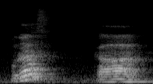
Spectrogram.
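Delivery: पुरस्कार drawn out syllable by syllable; slow teacher's model reading of पुरस्कार; slow model word. Shown as a demonstration. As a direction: say पुरस्कार very slowly, each syllable clear. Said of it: "पुरस्कार आधा सा होता है".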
